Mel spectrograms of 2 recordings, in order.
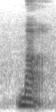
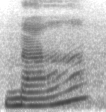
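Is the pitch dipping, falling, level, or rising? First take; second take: dipping; rising. First: The pitch dips low, then rises high. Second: The pitch rises from mid to high. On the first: "start really low and had a little bit twist and then rising up high" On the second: "from the mid to high"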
